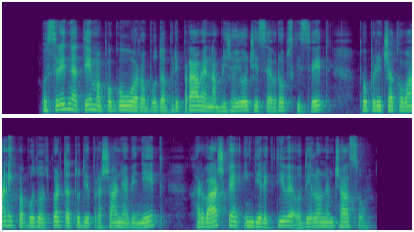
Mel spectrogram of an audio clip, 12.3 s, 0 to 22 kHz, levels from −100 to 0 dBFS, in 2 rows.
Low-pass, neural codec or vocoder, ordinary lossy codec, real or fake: 10.8 kHz; none; none; real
